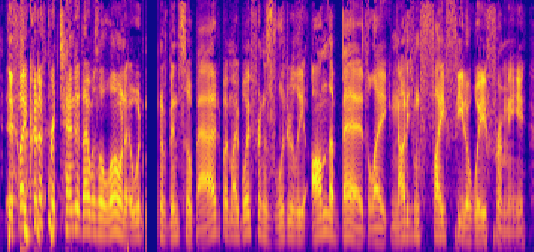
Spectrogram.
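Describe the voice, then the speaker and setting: A man's voice: mid-range voice, expressive, brisk, pushed and bright, no room sound. A man co-hosting a casual chat from his bedroom, joking at his own expense and swearing freely. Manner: self-mocking, swears freely. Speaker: podcast co-host. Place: bedroom at home.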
